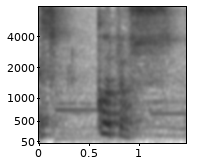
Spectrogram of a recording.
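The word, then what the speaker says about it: σκότος: La palabra oscuridad o tinieblas o tenebroso, sombrío, en griego se pronuncia skotos y en hebreo hochak, una palabra bien compleja para pronunciarla.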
